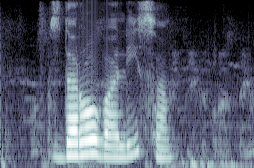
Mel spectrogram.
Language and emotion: Russian, neutral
